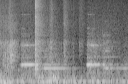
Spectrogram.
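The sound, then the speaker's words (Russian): A smart-home doorbell rings in another room, heard from a balcony: a faint two-tone chime sounds twice over steady background noise. “И действительно, автоматизация работает. Звонок звучит в другой комнате.”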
